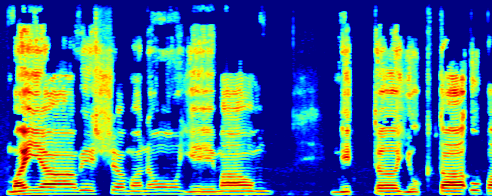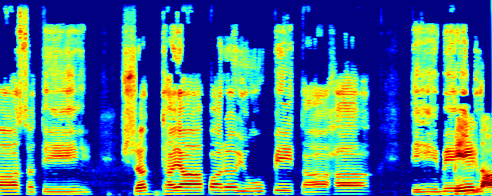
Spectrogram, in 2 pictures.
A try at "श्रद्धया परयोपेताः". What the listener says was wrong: তাহা এখানে একটু ভুল হয়ে যাচ্ছে পরের লাইনে শুরুতে ভুল হয়ে যাচ্ছে শ্রদ্ধয়া পরয়ো পেতাহ পেতে গিয়ে নামছে আপনার তাতে গিয়ে নেমে যাচ্ছে শ্রদ্ধয়া পরয়ো পেতা এর কেমন একটা হয়ে যাচ্ছে পেতে গিয়ে নামাতে হবে শ্রদ্ধয়া পরয়ো পেতাহ বলুন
